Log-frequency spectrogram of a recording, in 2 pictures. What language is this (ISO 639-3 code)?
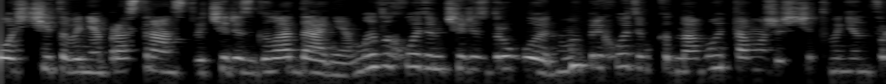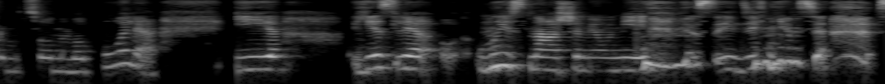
rus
